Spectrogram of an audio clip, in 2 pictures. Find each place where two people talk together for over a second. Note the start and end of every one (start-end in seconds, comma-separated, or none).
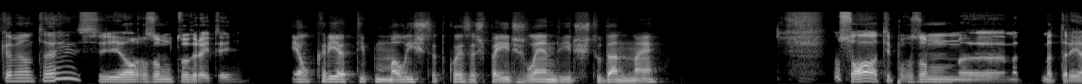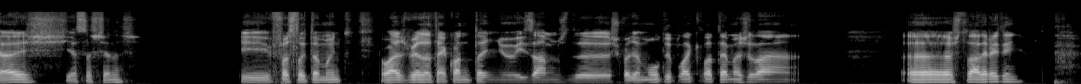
none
